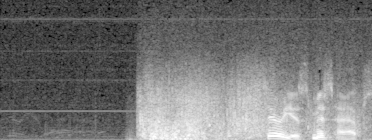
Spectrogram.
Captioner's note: splash!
